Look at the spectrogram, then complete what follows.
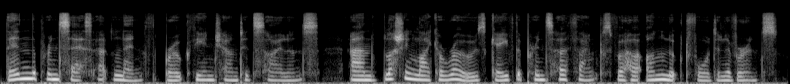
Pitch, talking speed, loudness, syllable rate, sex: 205 Hz, 180 wpm, -18 LUFS, 5.2 syllables/s, female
